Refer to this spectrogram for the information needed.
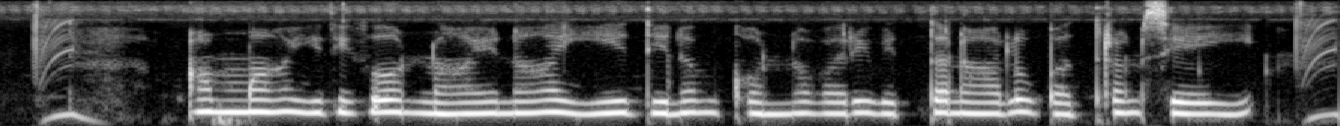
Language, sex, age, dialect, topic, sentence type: Telugu, female, 18-24, Southern, agriculture, statement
